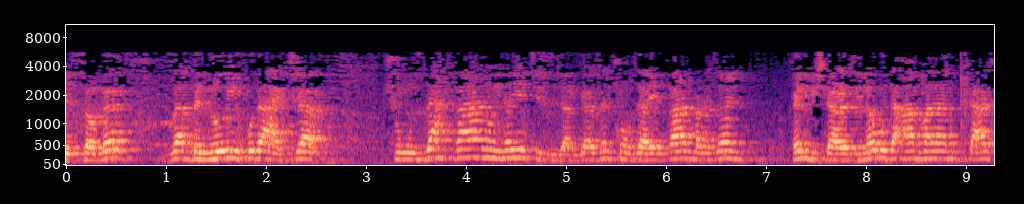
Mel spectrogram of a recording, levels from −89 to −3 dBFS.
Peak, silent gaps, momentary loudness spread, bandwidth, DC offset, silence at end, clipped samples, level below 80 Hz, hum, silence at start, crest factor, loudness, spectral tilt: -2 dBFS; none; 11 LU; 5.8 kHz; under 0.1%; 0 s; under 0.1%; -56 dBFS; none; 0 s; 14 dB; -17 LUFS; -11 dB/octave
